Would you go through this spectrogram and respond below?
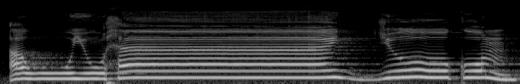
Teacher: Maka cara baca ha-nya ini wajib panjang 6 harokat ya, tidak ada perbedaan pendapat. Panjangnya 6 harokat dan ketika masuk ke jim pindah pakai naber. Agak dinaikkan intonasinya. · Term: mad lazim musaqal kilmi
